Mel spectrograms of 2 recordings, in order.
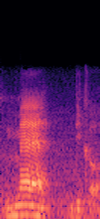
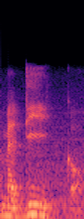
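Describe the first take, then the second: First: Medico slowly as "MEH-dee-ko"; stress on ME. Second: Medico slowly as "meh-DEE-ko"; incorrect stress on DI. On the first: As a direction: set ME apart at the start of medico. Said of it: "It's on the third to last". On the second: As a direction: stretch the middle syllable of medico. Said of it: "incorrect pronunciation". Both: Shown as a demonstration.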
